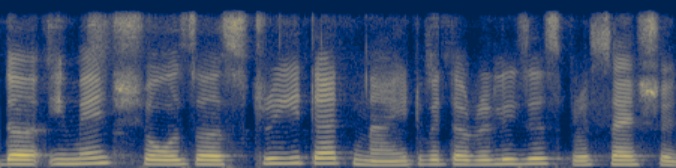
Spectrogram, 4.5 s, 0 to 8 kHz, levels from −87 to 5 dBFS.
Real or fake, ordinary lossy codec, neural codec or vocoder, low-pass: real; none; none; 7.2 kHz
